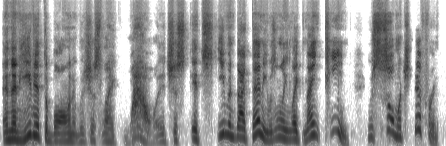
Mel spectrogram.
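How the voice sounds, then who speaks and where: A man with a bright, forceful voice in a dry, close recording, hosting a sports talk show. He recaps events conversationally, stopping on an "um" or "uh" now and then, a bit higher pitched than most men. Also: big pitch swings, a little fast, no room sound.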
